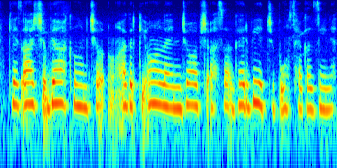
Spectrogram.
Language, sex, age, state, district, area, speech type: Kashmiri, female, 18-30, Jammu and Kashmir, Kupwara, rural, spontaneous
